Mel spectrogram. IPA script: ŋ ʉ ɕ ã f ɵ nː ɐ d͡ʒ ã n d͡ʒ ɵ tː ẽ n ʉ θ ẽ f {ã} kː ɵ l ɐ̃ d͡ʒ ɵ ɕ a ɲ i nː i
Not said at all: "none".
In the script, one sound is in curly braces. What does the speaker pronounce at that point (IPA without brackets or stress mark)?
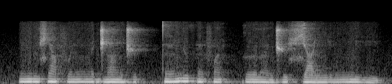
ɐ̃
